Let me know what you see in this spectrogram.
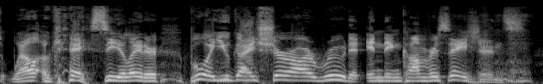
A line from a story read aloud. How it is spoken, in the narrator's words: Captain Bane yells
